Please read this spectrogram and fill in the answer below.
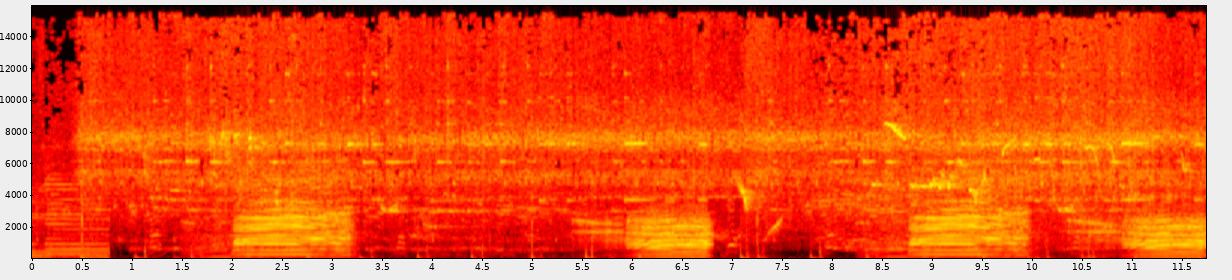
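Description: Four long cow moos, each about a second long, with faint clicking between them.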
